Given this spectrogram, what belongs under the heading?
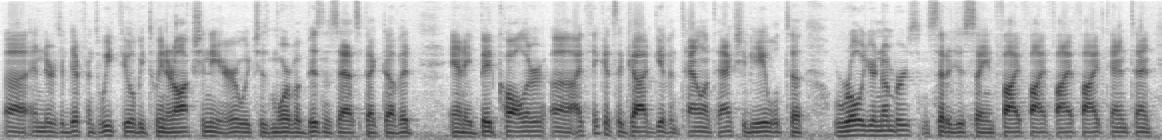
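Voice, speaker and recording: A man's voice: low-pitched, little pitch movement, quick pace. A man, an auctioneer, talking casually in an interview and explaining things with examples.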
